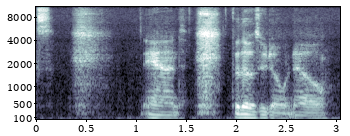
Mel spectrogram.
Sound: sniff

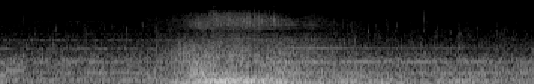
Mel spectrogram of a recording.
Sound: metallic wooshing

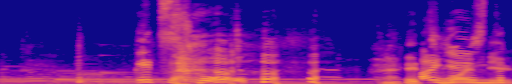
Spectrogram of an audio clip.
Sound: laughs

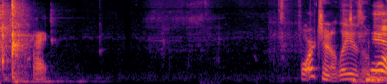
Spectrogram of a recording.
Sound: dice clacking

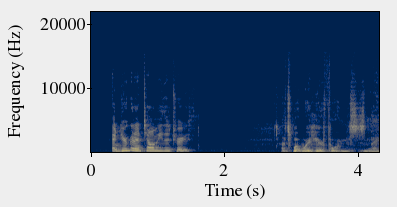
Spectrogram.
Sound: none

